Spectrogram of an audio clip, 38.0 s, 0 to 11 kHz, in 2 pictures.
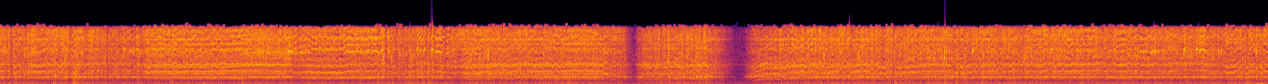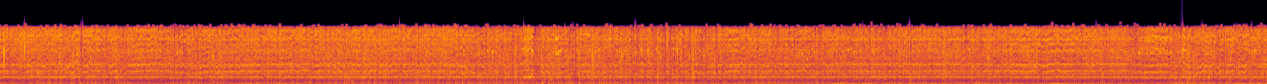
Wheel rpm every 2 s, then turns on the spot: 230, 220, 220, 210, 160, 120, 190, 230, 230, 230, 230, 230, 230, 240, 230, 230, 240, 230, 220.
none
